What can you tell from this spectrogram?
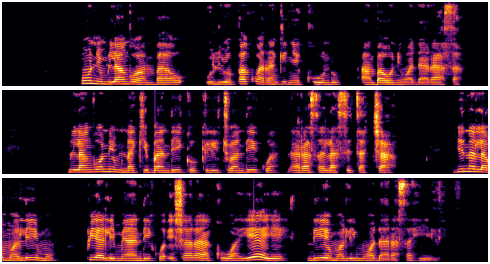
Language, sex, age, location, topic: Swahili, female, 25-35, Kisumu, education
